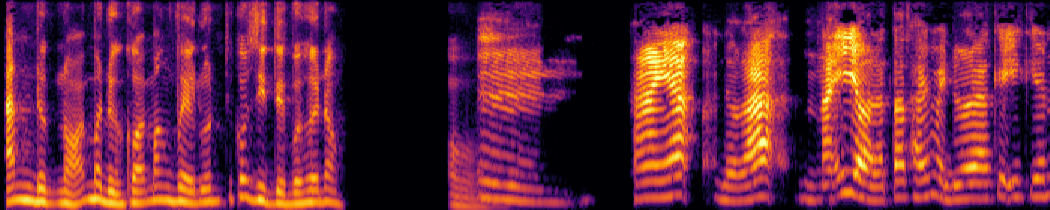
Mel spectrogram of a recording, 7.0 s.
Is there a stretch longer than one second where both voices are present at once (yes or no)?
no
